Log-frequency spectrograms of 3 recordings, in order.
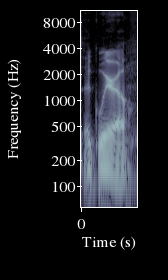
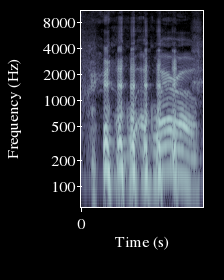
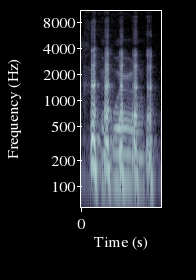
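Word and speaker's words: Agüero: Luis Aguero. Hey, guys. Did I say it right? No, I'm that close. sounded like Aguero. Aguero. Aguero. Yes.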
